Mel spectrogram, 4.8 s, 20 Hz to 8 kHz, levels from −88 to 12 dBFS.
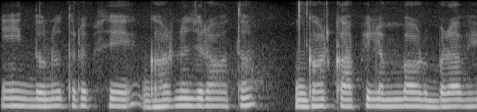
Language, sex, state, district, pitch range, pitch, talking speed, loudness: Bhojpuri, female, Bihar, East Champaran, 180-195 Hz, 185 Hz, 175 wpm, -16 LUFS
